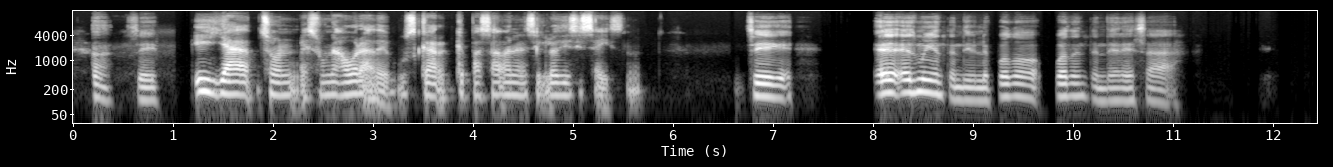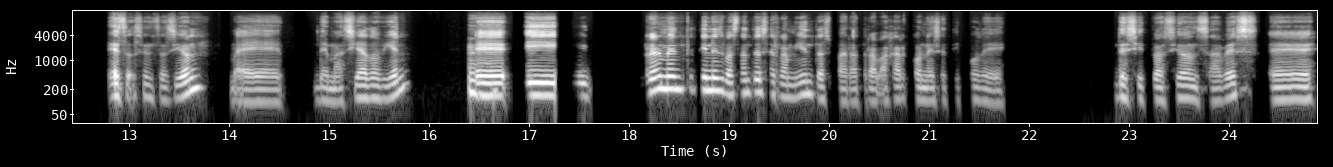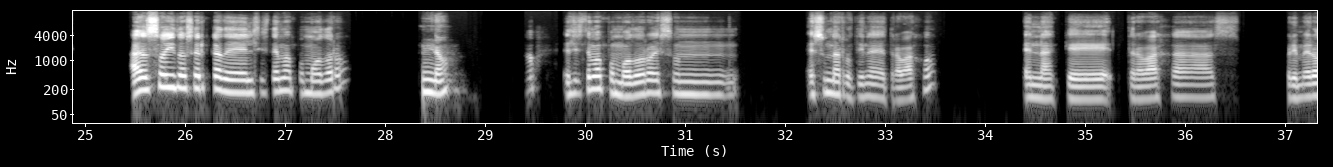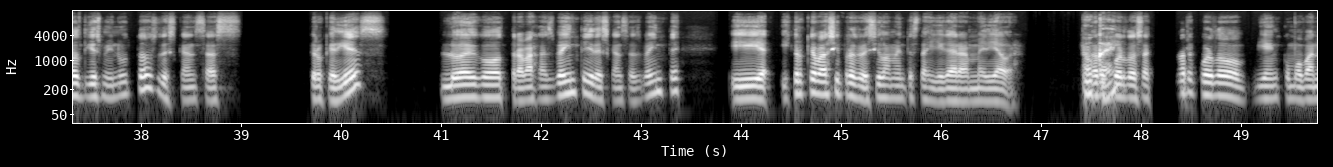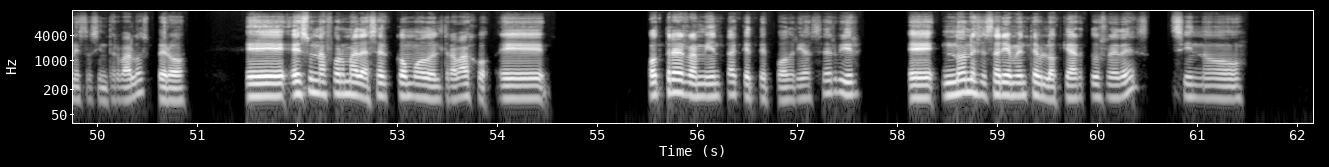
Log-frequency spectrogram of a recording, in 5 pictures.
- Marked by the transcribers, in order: tapping
- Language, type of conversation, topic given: Spanish, advice, ¿Cómo puedo evitar distraerme con el teléfono o las redes sociales mientras trabajo?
